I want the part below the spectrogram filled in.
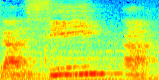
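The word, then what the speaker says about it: García: But we carry an accent to break the diphthongo and pronounce it Garcia.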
